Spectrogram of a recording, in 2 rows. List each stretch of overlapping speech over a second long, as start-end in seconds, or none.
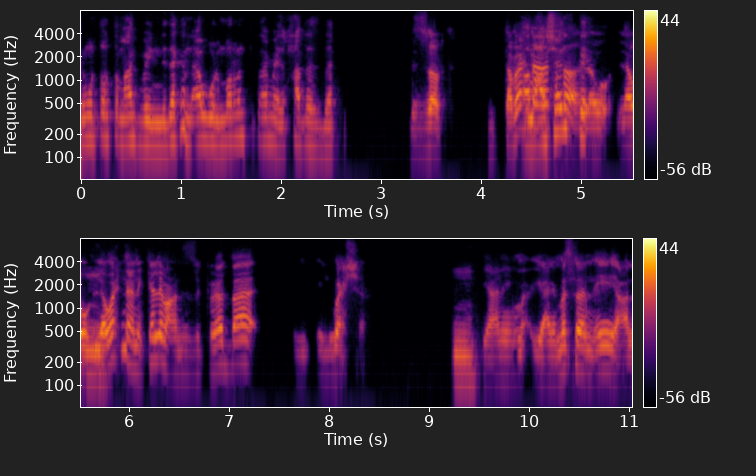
4.4-5.8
